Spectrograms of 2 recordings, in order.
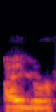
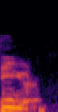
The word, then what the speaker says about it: Igor: 30 minutes sorry you've been pronouncing my name igor for a very long time but it's eager oh i'm so sorry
